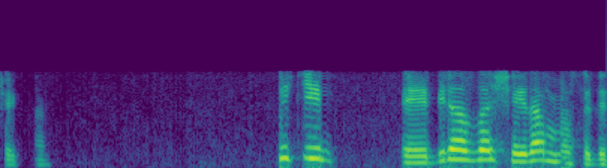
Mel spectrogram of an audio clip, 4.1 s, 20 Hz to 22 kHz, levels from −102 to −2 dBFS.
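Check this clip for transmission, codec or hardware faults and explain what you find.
Two faults affect this speech clip: heavy low-bitrate codec damage throughout, and two brief dropouts that the decoder patched over.

G.723.1 codec, throughout: the audio passes nothing above 4 kHz, and the slow-updating 30 ms voice model, which fits roughly 6 kbit/s, leaves speech muffled and hoarse, with smeared consonants.

VoIP packet loss concealed by the speech codec, at 2.15–2.22 s and 3.71–3.82 s: each gap fits a single lost 30 ms frame. The decoder extends its last pitch and filter at falling gain, so the sound turns briefly into a fading buzzy tone or coloured noise and recovers only slowly.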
